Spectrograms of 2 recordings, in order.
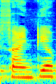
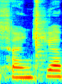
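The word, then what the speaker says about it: scientia: इसकी pronunciation change है, कोई इसे साइंटिया पढ़ता है, कोई साइंशिया पढ़ता है, ठीक है।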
